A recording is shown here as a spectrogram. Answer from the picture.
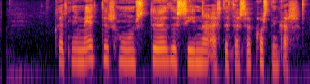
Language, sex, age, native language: Icelandic, female, 40-49, Icelandic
